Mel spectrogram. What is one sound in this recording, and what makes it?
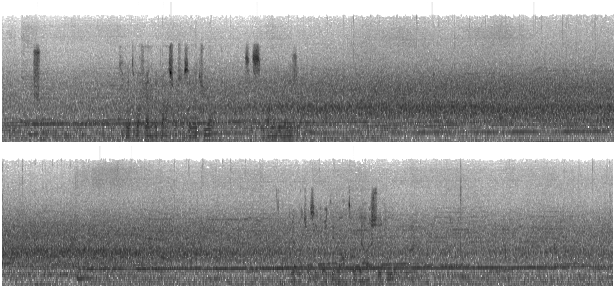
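Racing car engines drone and whine, rising and falling in pitch as cars pass.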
